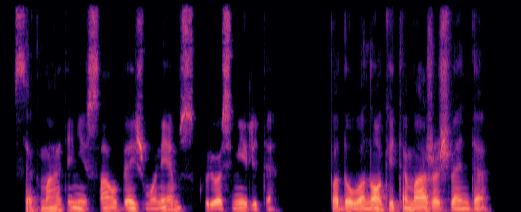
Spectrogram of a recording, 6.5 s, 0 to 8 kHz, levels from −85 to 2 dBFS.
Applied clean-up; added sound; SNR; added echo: none; none; none; none.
